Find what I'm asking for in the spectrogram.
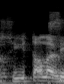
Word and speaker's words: Sytterlaust: Ja, jeg tror du uttaler Sytterlaust. – Sytterlaust, ja.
